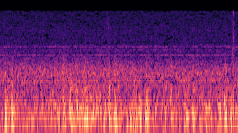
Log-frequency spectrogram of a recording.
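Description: Steady low rumble and hiss of background noise, with no distinct event standing out.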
